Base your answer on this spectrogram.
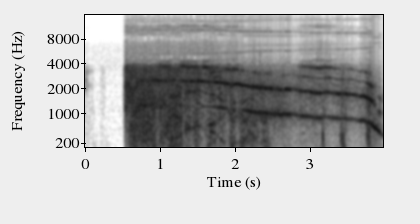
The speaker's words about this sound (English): Why don't you give us another scream and then hit us with your Halloween plans? Okay, here comes the scream.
